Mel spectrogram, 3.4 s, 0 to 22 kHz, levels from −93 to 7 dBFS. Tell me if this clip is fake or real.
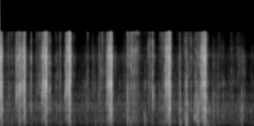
fake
